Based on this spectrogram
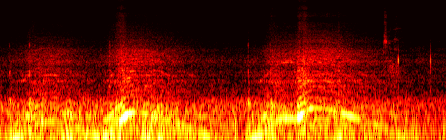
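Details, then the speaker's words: Car with a replaced clutch, in a Copart lot: two quick throttle blips, pitch rising cleanly and dropping back smoothly with no knocks or rattles; sounds healthy. "it sounds healthy it sounds really healthy steering feels good and solid"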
